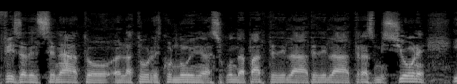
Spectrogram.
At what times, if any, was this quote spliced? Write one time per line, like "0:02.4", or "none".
0:01.6
0:03.1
